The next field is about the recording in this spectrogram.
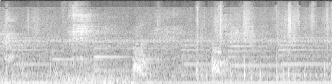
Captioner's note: dog barking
